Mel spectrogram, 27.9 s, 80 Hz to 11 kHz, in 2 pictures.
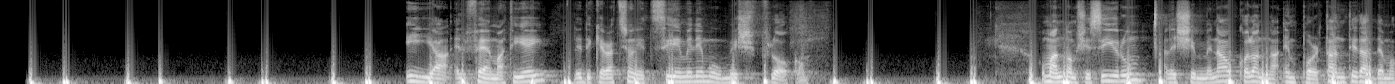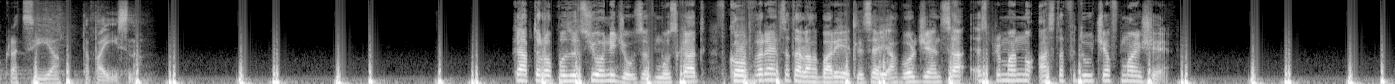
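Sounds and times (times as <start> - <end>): faint steady hum: 0.3 - 27.9
heartbeat double thumps: 0.3 - 27.9.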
